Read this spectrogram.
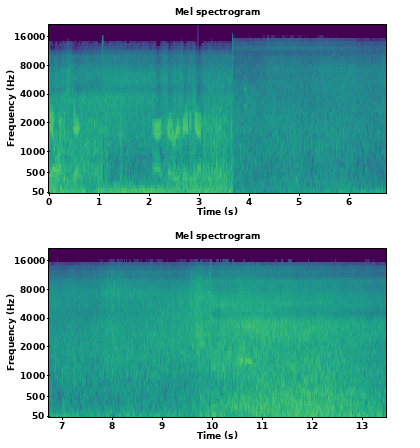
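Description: Waves break and wash up onto a sandy shore.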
